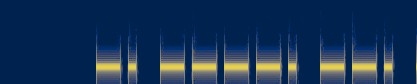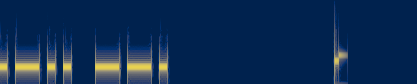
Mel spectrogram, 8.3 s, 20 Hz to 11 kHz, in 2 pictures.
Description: Morse code, heard as a keyed tone, about 15 wpm, 700 Hz. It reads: N9GLG
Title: USA Call Signs Repeated 2x 15wpm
